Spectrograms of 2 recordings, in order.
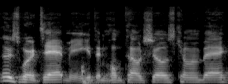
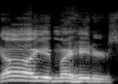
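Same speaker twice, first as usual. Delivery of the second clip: mock whine; 6 semitones higher, 10 dB louder, slower than usual.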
